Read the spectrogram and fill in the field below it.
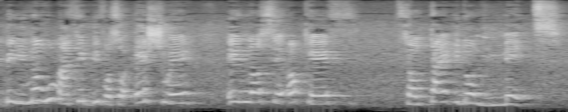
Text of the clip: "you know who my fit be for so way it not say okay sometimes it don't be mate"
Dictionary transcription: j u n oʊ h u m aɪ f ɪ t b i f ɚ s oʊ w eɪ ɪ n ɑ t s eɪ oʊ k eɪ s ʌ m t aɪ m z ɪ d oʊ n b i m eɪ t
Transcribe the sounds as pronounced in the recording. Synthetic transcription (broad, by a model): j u n oʊ h u m aɪ f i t b i f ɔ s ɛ w eɪ ɪ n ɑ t s eɪ oʊ k eɪ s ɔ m t aɪ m ɪ d oʊ n b i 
